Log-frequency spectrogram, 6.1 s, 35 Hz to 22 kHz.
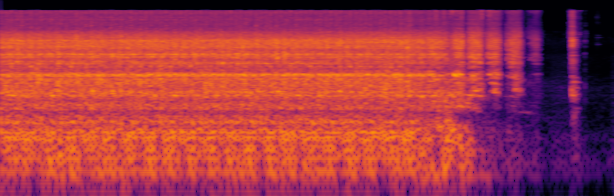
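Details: Mitsubishi L300 diesel that is sometimes hard to start cold in the morning, after the glow plug heater wire regained battery current and its relay was refitted: starts and idles with even, steady clatter until shut off; normal running.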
